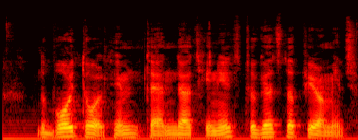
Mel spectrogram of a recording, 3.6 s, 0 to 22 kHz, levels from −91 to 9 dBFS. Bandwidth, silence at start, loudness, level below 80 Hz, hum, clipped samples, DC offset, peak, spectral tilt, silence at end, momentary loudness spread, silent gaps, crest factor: 12 kHz; 0.05 s; -30 LUFS; -50 dBFS; none; under 0.1%; under 0.1%; -12 dBFS; -7.5 dB/octave; 0 s; 7 LU; none; 18 dB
